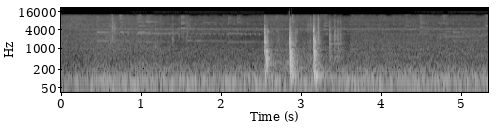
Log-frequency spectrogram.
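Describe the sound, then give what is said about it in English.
Three quick knocks on a front door with an engraved flower glass pane, at night. The sharp raps are moderately loud and evenly spaced over a faint, steady background hiss. “When he knocks, the door opens.”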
